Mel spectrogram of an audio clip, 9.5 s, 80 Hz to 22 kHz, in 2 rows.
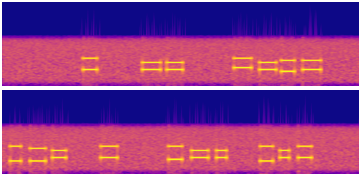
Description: DTMF, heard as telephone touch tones, dialled by hand, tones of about 190 ms. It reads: 9 77 #758 327 9 677 379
